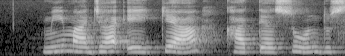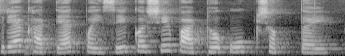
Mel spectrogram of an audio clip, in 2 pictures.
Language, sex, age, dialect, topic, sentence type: Marathi, female, 18-24, Southern Konkan, banking, question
